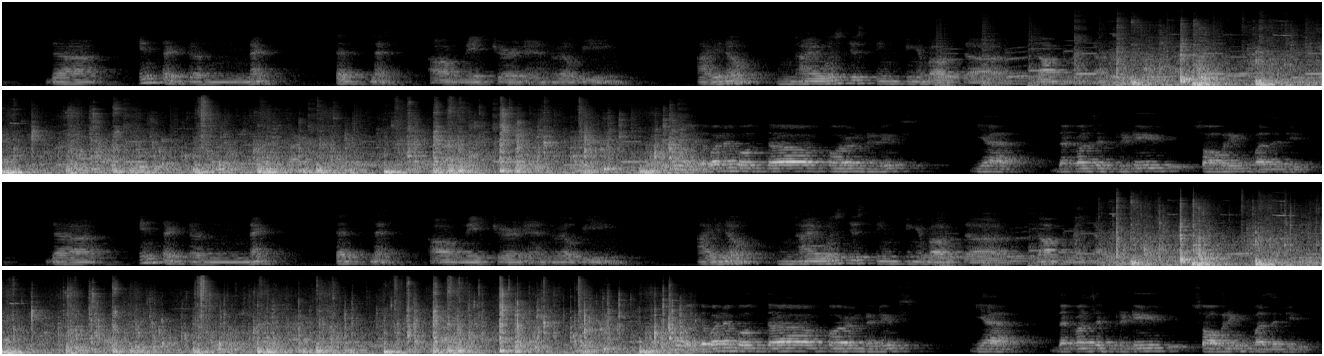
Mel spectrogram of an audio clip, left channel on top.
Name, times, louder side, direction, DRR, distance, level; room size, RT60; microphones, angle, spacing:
voice 1, 0.4-0.9 1.4-2.6 3.3-3.9 4.3-6.2 6.9-7.4 7.7-10.0 10.3-12.1 12.8-14.4 15.2-18.6, equal, 10° left, -4 dB, 0.9 m, -35 dB
sound 1, 9.2-20.1, left 3 dB, 55° left, 0.3 m, -38 dB
sound 2, 10.9-20.1, right 1 dB, 50° right, 0.5 m, -24 dB
voice 2, 19.9-22.3 22.9-23.3 23.7-26.2, equal, 75° right, 1 dB, 0.8 m, -27 dB
4.0 x 2.1 x 4.5 m, 0.81 s
head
